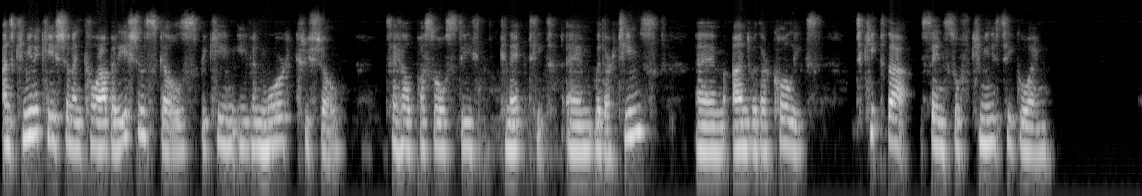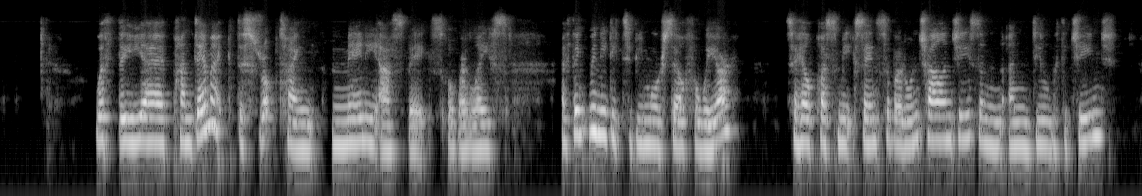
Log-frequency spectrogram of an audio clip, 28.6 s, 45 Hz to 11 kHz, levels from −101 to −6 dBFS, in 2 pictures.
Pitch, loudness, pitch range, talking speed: 190 Hz, -31 LUFS, 170-220 Hz, 135 wpm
